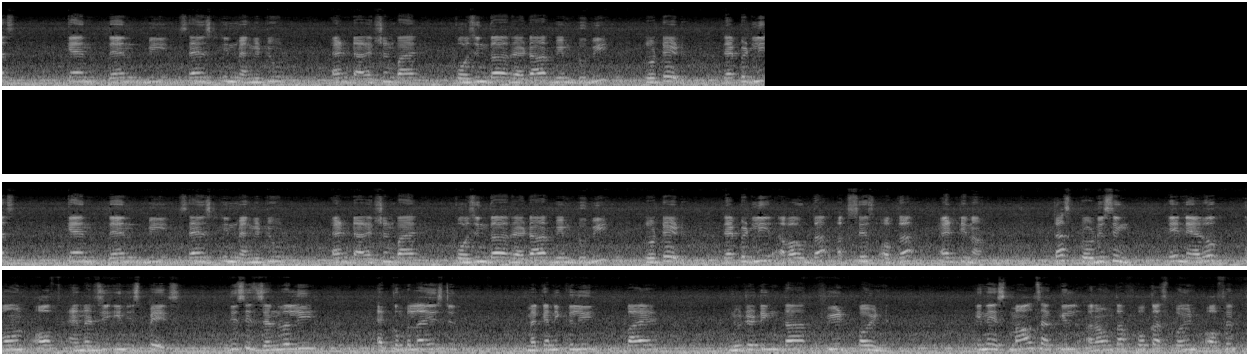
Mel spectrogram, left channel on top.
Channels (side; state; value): left; drops out; at 7.7 s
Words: can then be sensed in magnitude and direction by causing the radar beam to be rotated rapidly about the axis of the antenna, thus producing a narrow cone of energy in space. This is generally accomplished mechanically by rotating the feed point in a small circle around the focus point of a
